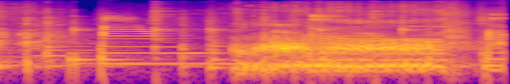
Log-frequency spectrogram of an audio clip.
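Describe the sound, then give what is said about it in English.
A dog named Roxy gives a few short whiny yelps, then a sustained rough growl for about a second, ending with another brief yip. “Roxy the dog is on the town.”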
